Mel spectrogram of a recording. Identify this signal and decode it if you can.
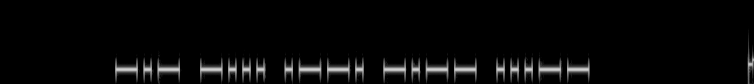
Morse code, heard as a keyed tone, about 17 wpm, 700 Hz. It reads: KBPY3
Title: Code Groups - 5 Letter:Numbers - 17wpm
